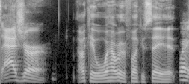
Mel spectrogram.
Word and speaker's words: Azure: really house pronounced yes I just pronounced Azir you guys are morons it's a sure okay well whatever the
